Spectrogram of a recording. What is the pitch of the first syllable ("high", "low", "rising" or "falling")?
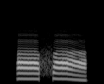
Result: high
